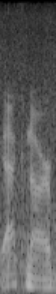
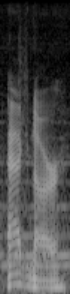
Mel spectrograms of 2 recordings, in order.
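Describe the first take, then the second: First: The name has a K sound, no extra vowel. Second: The name has a G sound in the middle. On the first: This would be an acceptable compromise. "I'd even maybe ex accept like Aknar" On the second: This is how the game's voice actor says it. "he pronounced it Agnar like a G"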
